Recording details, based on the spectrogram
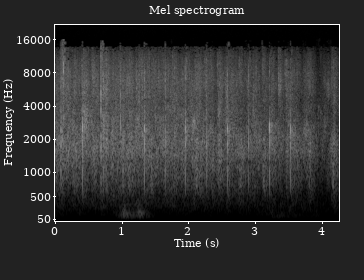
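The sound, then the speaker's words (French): A church audience bursts into sustained applause for what Jesus does in their lives. Dense overlapping claps fill the whole stretch at a steady loud level, with a few brief low murmurs underneath. “Est-ce qu'on peut applaudir ce que Jésus fait dans nos vies?”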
